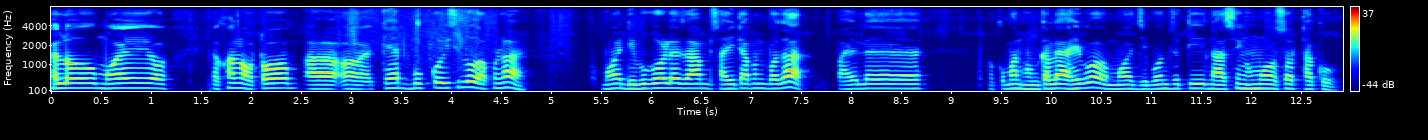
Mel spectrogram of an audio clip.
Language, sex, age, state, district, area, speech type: Assamese, male, 60+, Assam, Tinsukia, urban, spontaneous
